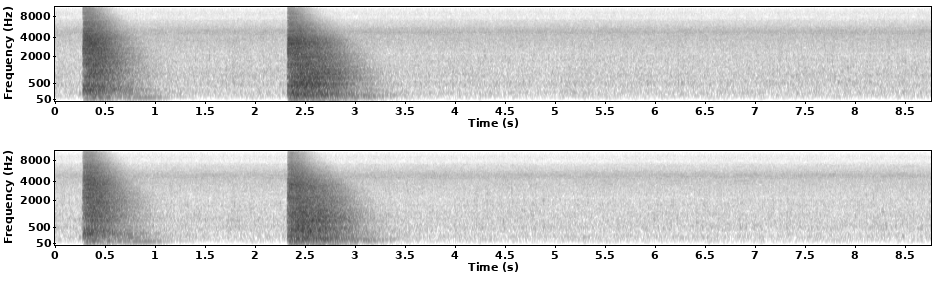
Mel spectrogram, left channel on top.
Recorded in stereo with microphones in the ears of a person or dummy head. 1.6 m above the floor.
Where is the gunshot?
5° right (ahead or behind), 1.5 m.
